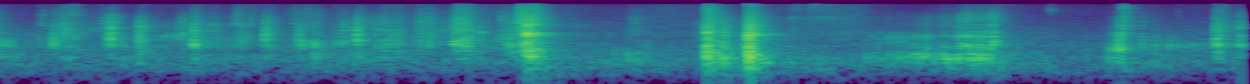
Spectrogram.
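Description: Hands handling small plastic gift items and a hinged plastic storage case: a string of light clicks, taps and rustles, with a few sharper knocks about a third and two thirds of the way in.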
